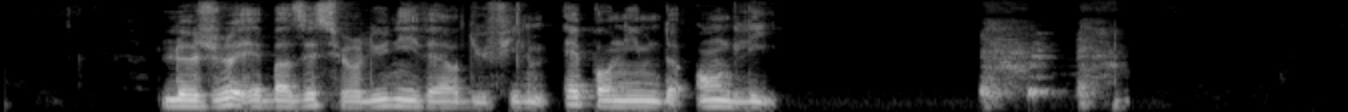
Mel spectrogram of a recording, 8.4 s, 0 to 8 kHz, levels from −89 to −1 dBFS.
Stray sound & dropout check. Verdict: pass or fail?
fail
